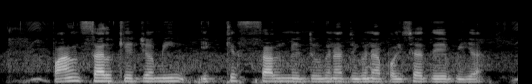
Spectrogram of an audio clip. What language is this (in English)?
Bhojpuri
